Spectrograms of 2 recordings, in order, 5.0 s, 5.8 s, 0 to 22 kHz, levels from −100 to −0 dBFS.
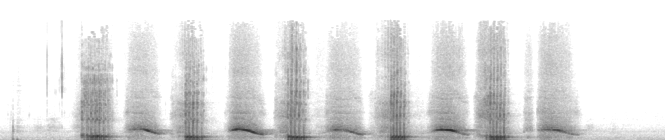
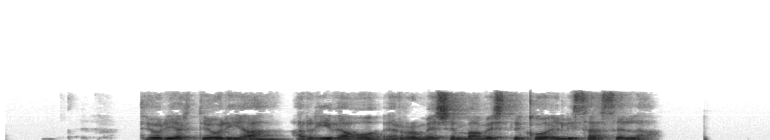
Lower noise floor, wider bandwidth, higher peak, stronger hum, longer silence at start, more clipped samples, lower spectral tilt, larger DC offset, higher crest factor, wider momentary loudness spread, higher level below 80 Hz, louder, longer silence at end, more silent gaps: first, -76 dBFS vs -63 dBFS; first, 18.5 kHz vs 8 kHz; second, -16 dBFS vs -4 dBFS; neither; second, 0.6 s vs 1.05 s; neither; second, -3.5 dB/octave vs -5 dB/octave; neither; about the same, 18 dB vs 16 dB; first, 14 LU vs 5 LU; about the same, -62 dBFS vs -66 dBFS; second, -33 LUFS vs -19 LUFS; second, 0.7 s vs 0.85 s; neither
